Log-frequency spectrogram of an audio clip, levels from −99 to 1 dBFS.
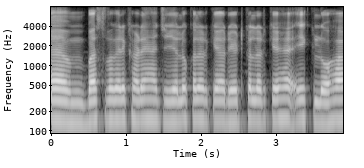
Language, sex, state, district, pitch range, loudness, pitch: Hindi, male, Chandigarh, Chandigarh, 140-150 Hz, -19 LUFS, 145 Hz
